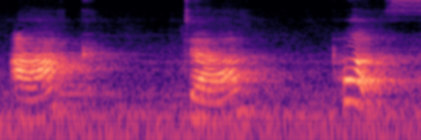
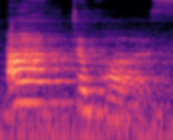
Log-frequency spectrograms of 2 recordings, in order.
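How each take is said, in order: First: Octopus in three separate syllables, long pauses. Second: Said in the usual way. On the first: Shown as a demonstration. Teacher breaking Octopus up for students, syllable by syllable. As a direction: slowly split Octopus into oc, to, pus. Syllable blending drill, word broken up.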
